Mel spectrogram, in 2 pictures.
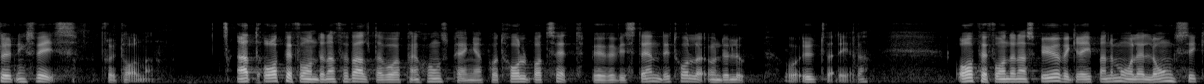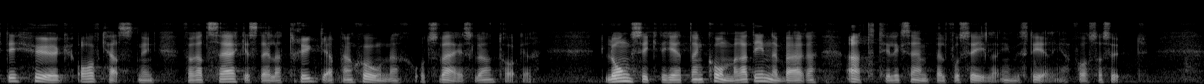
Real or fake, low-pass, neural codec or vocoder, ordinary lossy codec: real; 7.2 kHz; none; none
